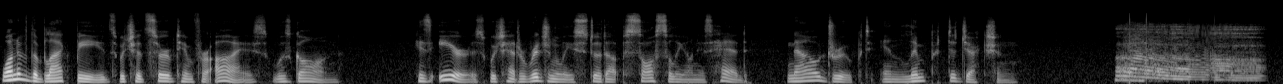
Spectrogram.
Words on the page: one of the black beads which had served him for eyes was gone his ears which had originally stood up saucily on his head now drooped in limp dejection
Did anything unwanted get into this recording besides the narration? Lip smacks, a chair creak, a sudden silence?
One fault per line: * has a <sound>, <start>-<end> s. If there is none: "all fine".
* has a sigh, 11.1-12.7 s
